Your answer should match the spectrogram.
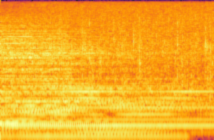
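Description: A band's final chord ringing out on acoustic guitars with a low bass note, held and slowly fading, the bass stopping near the end.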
